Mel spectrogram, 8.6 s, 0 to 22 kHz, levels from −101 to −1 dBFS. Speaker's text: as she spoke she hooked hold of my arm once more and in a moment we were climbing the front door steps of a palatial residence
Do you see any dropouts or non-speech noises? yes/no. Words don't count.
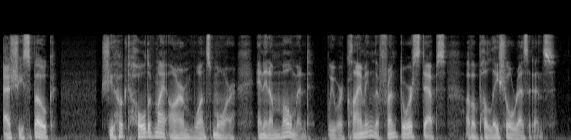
no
